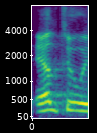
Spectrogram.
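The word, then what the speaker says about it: eltoo: to the lightning network l2 is a kind of a pun on layer two right it's called e it's spelled e-l-t-o-o but it's a layer two okay um any more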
